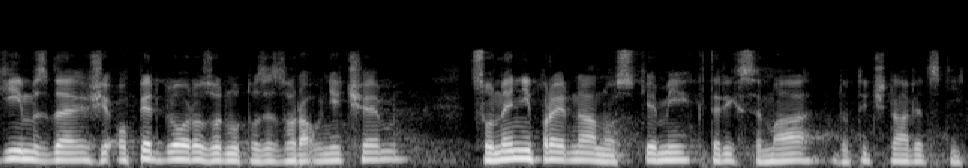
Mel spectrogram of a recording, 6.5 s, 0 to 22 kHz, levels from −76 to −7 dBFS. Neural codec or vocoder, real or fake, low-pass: codec, 16 kHz, 2 kbps, X-Codec, HuBERT features, trained on LibriSpeech; fake; 7.2 kHz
